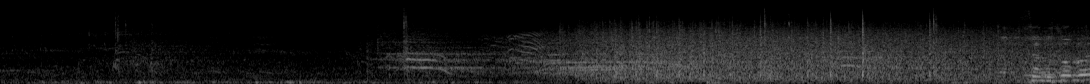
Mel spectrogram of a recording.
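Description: Badminton rally: sharp racket strikes on the shuttlecock and shoes squeaking on the court floor. Crowd noise swells from about five seconds in as the rally goes on.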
